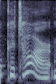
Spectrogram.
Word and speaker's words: Qatar: My chiropractor is near the, I want to say like, how do you say, is it Qatar? – Oh, Qatar.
